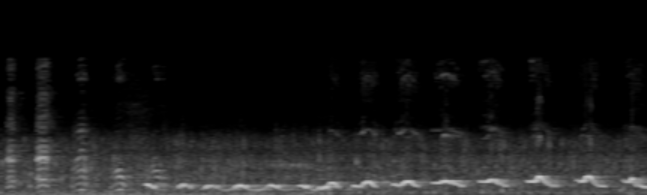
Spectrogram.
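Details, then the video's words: Hwamei training song over flowing water. A few sharp chirps open, then fast repeated whistled notes follow in a rapid series, creeping gradually higher in pitch. "MASTERAN POKSAY HONGKONG / PANCINGAN SUARA MACET"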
